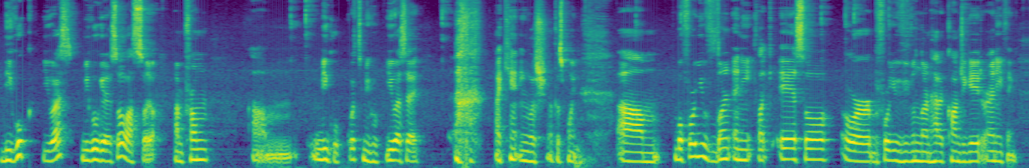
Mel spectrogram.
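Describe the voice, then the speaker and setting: A man teaching a language in a casual online lesson, loose and chatty with many ums. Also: a little high.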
